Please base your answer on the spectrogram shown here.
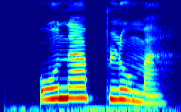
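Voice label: pen, Spanish, female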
